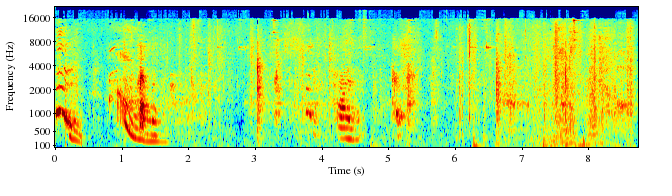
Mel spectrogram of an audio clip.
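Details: Pet dog being goofy indoors, giving a few falling, wavering whines and grumbles near the start, followed by shorter yips, with a person's voice and household noise toward the end.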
